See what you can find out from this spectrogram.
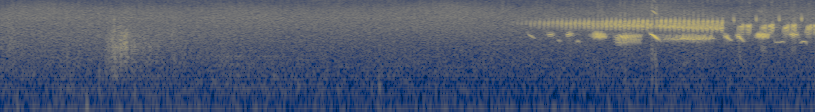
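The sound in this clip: Brewer's sparrow song: a high, buzzy, rapid trill bursts out over steady background hiss near the end, after a faint short chirp early on.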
